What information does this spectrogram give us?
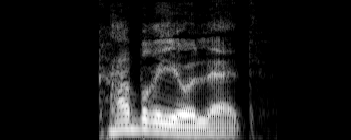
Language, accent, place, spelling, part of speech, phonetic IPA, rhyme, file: German, Germany, Berlin, Kabriolett, noun, [kabʁioˈlɛt], -ɛt, De-Kabriolett.ogg
- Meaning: alternative spelling of Cabriolet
